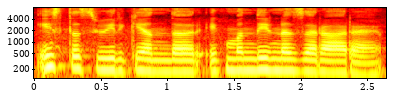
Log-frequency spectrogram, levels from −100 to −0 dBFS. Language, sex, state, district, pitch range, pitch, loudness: Hindi, female, Haryana, Charkhi Dadri, 170-190 Hz, 180 Hz, -14 LUFS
